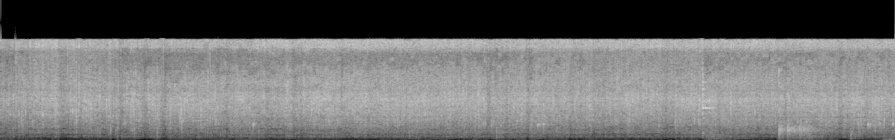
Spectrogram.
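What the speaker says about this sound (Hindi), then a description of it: "लहसुन और उसका अदरक का पेस्ट डाल रही हूँ।" Garlic and ginger paste frying in hot oil after cumin and chili, a dense continuous sizzle with light stirring scrapes, close and steady, no voices over it.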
